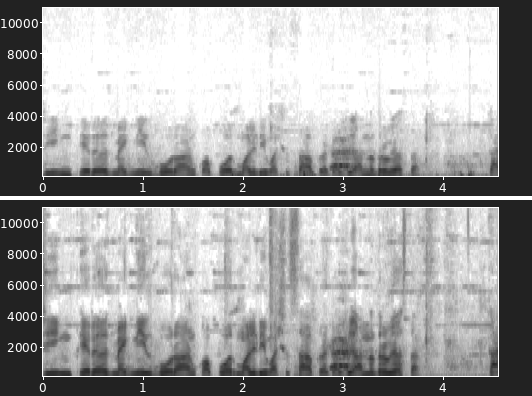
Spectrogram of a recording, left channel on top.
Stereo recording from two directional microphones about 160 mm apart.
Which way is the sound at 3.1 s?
40° right (ahead or behind).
